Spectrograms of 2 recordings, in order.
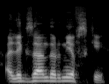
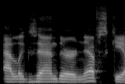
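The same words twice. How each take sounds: First: The name is said in a Russian accent. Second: The name is said in an English accent.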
